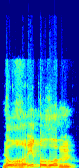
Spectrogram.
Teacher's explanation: نغرقہم، نون کے بعد غین ہے، غین حروف مستعلیہ میں سے ہے، اس کو پر پڑھیں گے، موٹا پڑھیں گے، ٹھیک ہے. آگے را کے نیچے زیر ہے، آپ کو بتایا تھا کہ را کے نیچے زیر ہو یا را ساکن سے پہلے زیر ہو تو را بریک پڑھا جاتا ہے، یہاں پر را بریک ہے.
